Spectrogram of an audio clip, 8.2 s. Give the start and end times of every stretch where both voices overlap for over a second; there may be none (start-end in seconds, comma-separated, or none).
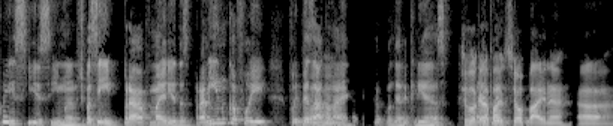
none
